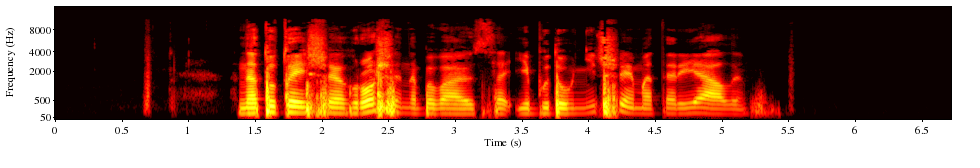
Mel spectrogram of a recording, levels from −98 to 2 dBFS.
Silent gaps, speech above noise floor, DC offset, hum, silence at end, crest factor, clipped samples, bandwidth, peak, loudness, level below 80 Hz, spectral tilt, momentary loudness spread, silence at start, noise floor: none; over 65 dB; under 0.1%; none; 1.4 s; 24 dB; under 0.1%; 11 kHz; -4 dBFS; -25 LUFS; -60 dBFS; -6.5 dB/octave; 15 LU; 1.4 s; under -90 dBFS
